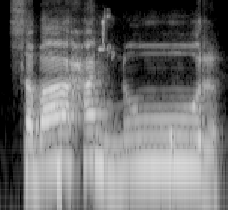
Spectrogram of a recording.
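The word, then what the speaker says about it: صباح النور: तो आपने सबाह अल खैर कहना है, और जवाब वाला कहेगा सबाह नूर। तो ये लाम साइलेंट है।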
